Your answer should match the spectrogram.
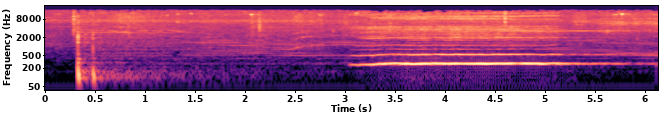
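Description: A single sharp strike that rings on and slowly fades, then a voice holding one steady hummed note for about two and a half seconds, starting about three seconds in, at the opening of a group chant.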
